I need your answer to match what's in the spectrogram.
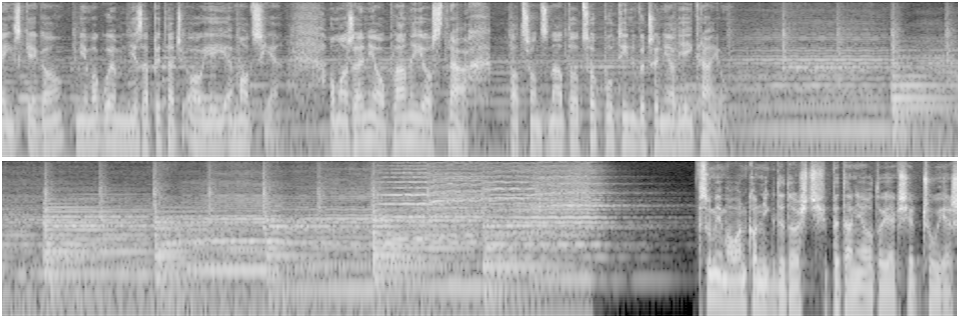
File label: ukrainian basic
